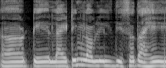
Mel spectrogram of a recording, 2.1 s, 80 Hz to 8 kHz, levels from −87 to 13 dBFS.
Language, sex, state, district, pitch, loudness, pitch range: Marathi, male, Maharashtra, Solapur, 185 Hz, -13 LUFS, 180-195 Hz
